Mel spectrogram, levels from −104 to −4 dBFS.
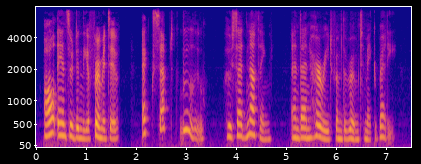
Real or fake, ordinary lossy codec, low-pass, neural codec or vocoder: real; Opus, 64 kbps; 7.2 kHz; none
